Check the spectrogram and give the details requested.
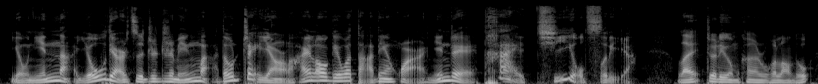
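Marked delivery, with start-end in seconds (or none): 0.1-6.4 higher, swooping, theatrical scolding; hammed-up indignation with exaggerated pitch swings; indignant telling-off. Singer telling off the caller who keeps phoning, indignant and hammed-up. Acting out annoyed reply to ex.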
